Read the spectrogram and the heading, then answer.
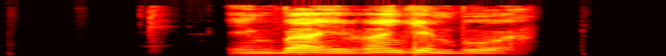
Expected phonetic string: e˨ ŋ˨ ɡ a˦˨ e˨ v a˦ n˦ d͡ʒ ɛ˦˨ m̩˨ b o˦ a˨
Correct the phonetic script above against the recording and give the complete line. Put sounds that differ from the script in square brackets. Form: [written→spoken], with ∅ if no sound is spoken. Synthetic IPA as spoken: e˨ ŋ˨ [ɡ→ɡ͡b] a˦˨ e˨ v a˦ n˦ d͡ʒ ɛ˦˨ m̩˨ b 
